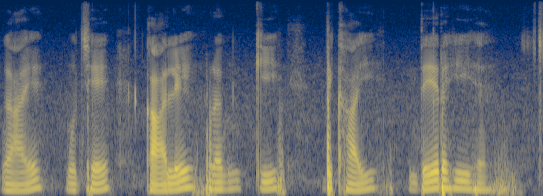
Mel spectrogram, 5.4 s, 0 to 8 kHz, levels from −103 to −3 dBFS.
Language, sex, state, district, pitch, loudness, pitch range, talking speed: Hindi, male, Madhya Pradesh, Katni, 110 Hz, -23 LUFS, 100-120 Hz, 110 wpm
